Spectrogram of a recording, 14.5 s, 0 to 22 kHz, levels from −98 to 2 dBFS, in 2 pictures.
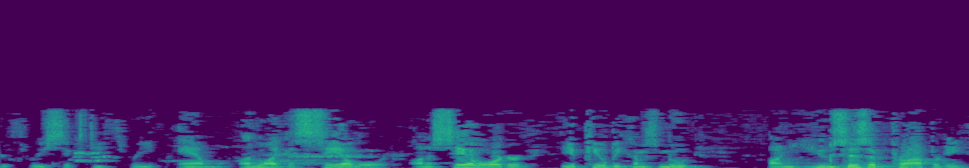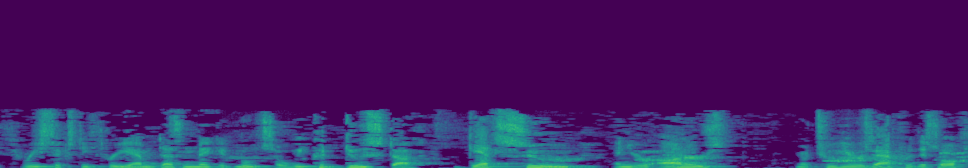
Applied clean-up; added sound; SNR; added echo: classical method Wiener filter.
